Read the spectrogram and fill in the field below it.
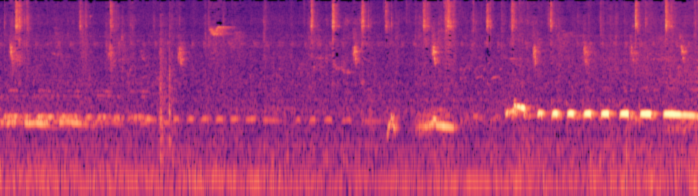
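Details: Zebra dove singing in the ror tap style: faint soft coos early on, then a rising note near the end that breaks into a fast, even run of clipped, bright cooing notes at mid pitch, with a steady low hum underneath.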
